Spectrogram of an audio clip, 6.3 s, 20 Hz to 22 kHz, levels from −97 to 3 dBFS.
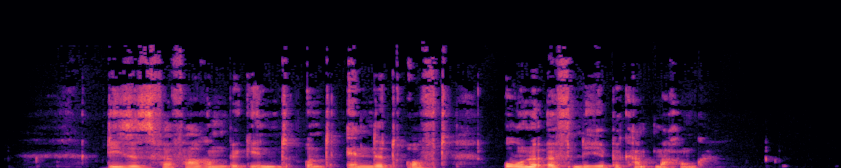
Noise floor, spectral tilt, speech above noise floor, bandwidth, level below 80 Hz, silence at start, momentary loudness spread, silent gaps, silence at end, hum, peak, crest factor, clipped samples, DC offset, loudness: -64 dBFS; -4.5 dB/octave; 39 dB; 16 kHz; -64 dBFS; 0.8 s; 15 LU; none; 1 s; none; -4 dBFS; 22 dB; under 0.1%; under 0.1%; -25 LUFS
